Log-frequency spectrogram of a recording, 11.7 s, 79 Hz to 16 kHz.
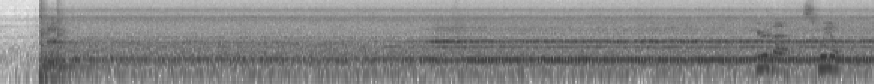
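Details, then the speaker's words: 10 HP rotary phase converter idler motor powering a shaper, originally very quiet: starts with a steady hum, then a high, continuous squeal settles in over the run; motor squeal. "We'll see if we can get this thing to squeal, because that's what it does, and you'll see why I want to fix it."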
